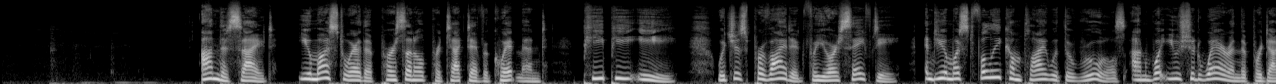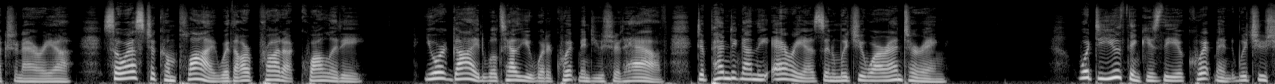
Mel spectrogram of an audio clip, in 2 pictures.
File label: Elearning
